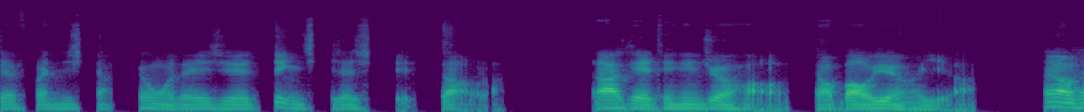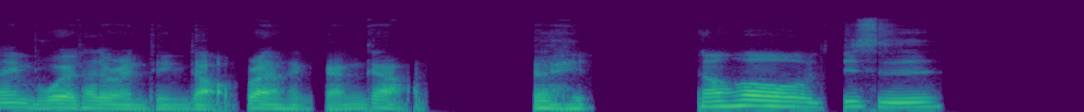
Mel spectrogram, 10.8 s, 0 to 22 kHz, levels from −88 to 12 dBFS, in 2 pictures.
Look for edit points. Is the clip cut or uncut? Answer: uncut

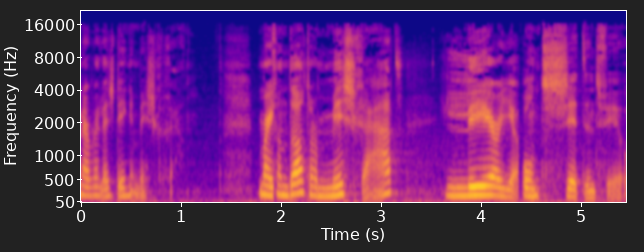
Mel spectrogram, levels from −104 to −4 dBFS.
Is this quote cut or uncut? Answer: cut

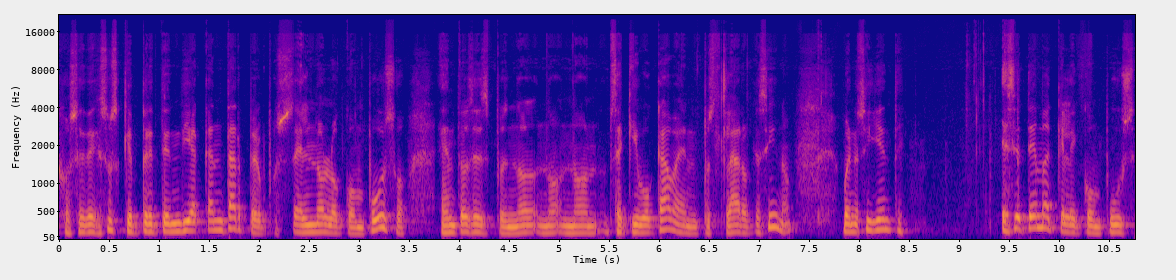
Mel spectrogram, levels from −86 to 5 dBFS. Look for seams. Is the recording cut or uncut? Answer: cut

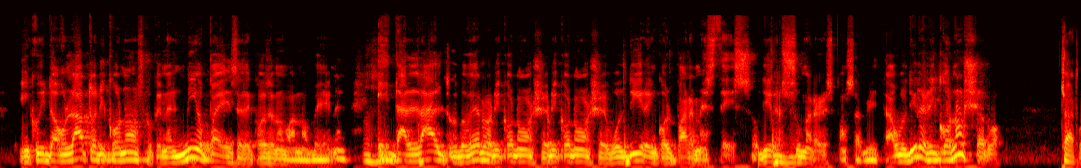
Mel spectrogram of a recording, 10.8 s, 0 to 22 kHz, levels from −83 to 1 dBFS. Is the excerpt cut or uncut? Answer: cut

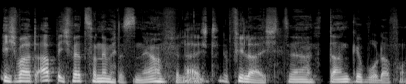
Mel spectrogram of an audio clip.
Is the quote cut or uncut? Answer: cut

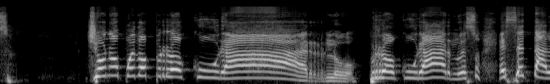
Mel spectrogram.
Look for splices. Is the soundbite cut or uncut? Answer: uncut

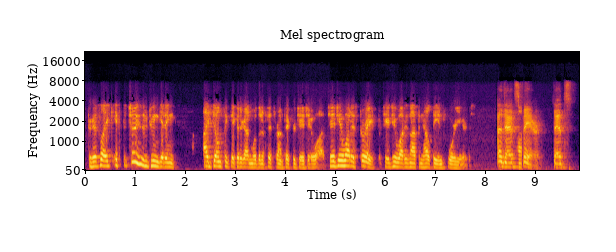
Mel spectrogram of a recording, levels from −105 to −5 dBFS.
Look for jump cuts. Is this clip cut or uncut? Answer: uncut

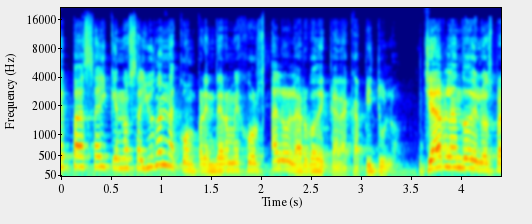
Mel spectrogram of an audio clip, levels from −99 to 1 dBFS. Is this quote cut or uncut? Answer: cut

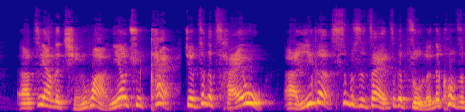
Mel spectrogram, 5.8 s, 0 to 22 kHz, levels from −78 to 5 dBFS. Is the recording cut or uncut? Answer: cut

